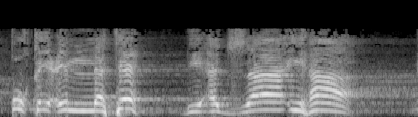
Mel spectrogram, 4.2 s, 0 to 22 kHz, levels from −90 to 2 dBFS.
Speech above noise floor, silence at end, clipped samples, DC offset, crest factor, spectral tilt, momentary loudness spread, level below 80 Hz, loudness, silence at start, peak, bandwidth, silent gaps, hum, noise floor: 24 dB; 0 s; under 0.1%; under 0.1%; 14 dB; -3.5 dB/octave; 12 LU; -46 dBFS; -14 LUFS; 0.1 s; 0 dBFS; 8 kHz; none; none; -37 dBFS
